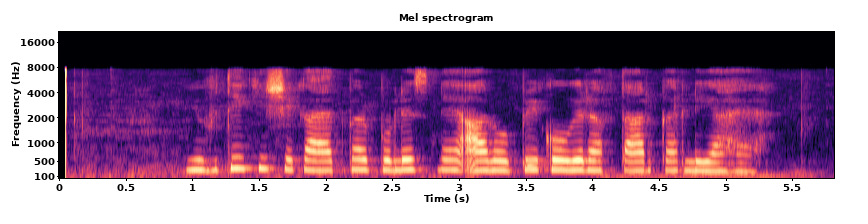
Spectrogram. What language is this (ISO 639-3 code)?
hin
